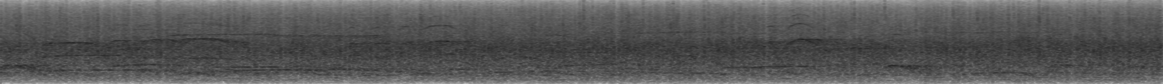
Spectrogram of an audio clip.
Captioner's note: applause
